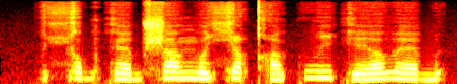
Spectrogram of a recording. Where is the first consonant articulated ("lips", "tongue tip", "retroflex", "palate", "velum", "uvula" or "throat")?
palate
